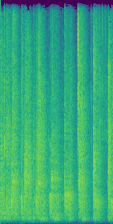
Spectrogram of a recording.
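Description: Audience applause thinning out into scattered individual hand claps, dying away near the end.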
